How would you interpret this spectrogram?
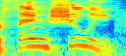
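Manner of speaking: "feng shui" said high as fang-shoo-ee; alternative spelling pronunciation. Shown as a demonstration. Reader offering another reading of "feng shui", high fang-shoo-ee. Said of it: "it's spelled feng shui".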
